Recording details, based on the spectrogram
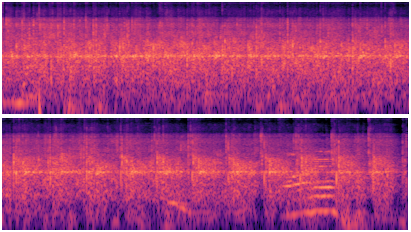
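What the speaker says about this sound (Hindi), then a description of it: "एक बार नए लोगों के लिए जोरदार ताली बजाते हैं" A crowd at a DXN business meeting claps loudly and steadily to welcome newcomers, dense applause filling the room and fading slightly near the end as a voice begins over it.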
